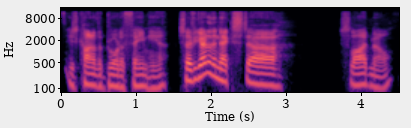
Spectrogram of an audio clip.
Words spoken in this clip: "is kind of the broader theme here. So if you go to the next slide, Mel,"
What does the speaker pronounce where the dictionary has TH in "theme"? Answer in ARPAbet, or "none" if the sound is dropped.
TH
